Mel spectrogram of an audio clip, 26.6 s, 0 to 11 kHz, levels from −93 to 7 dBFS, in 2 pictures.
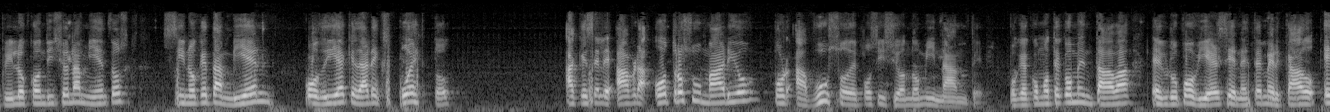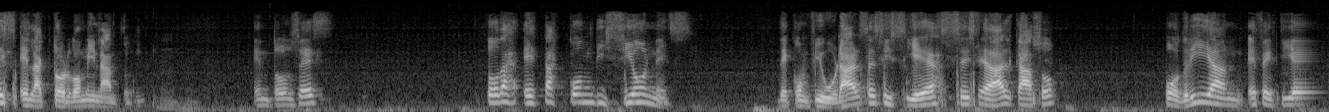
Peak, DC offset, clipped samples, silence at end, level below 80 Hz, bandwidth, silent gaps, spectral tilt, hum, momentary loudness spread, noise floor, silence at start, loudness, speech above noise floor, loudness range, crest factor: -6 dBFS; under 0.1%; under 0.1%; 0.15 s; -54 dBFS; 8.2 kHz; none; -6 dB/octave; none; 11 LU; -59 dBFS; 0 s; -23 LUFS; 36 dB; 8 LU; 18 dB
